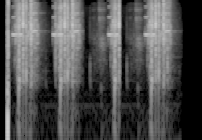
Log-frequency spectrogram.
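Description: Edited sound effects: a sharp knock, then four short hissing bursts about half a second apart, with a thin high tone running through them.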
